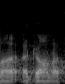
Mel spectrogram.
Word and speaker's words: Odonow: But anyway, okay, so that's all from Odonow. Did I pronounce that right? Yes. Okay, folks, that's all from Odonow.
